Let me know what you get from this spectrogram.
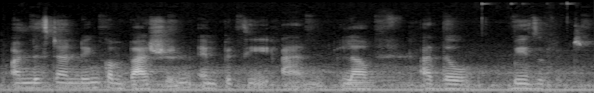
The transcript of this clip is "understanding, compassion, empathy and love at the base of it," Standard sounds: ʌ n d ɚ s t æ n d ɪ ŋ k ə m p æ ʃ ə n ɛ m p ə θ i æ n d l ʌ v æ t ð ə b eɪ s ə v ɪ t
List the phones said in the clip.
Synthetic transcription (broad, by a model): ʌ n d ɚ s t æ n d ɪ ŋ k ə m p æ ʃ ə n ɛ m p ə t i æ n d l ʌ v æ t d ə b eɪ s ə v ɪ t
